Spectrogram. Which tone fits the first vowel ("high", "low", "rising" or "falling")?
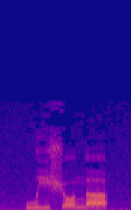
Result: high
